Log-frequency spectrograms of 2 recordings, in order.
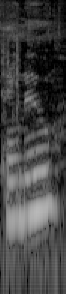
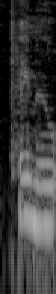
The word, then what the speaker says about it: Temu: Temu, I think is how you say it correctly.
